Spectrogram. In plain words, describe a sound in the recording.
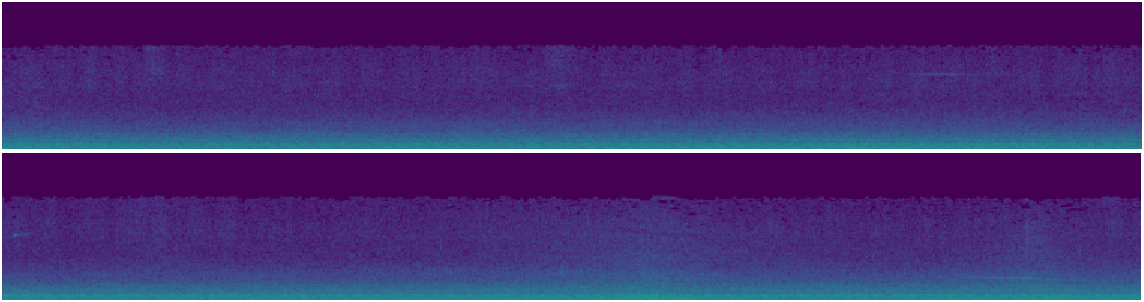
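Tyres roll on a road.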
